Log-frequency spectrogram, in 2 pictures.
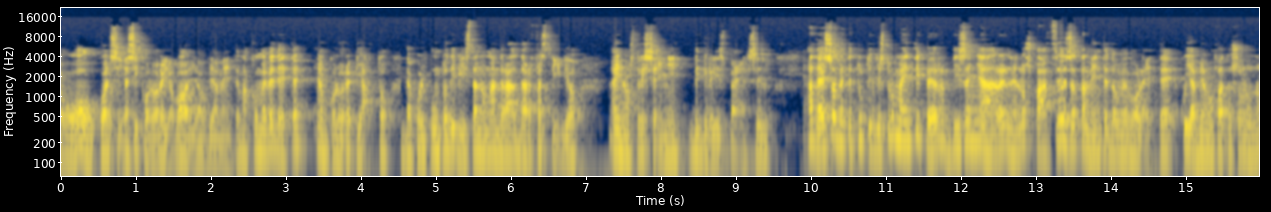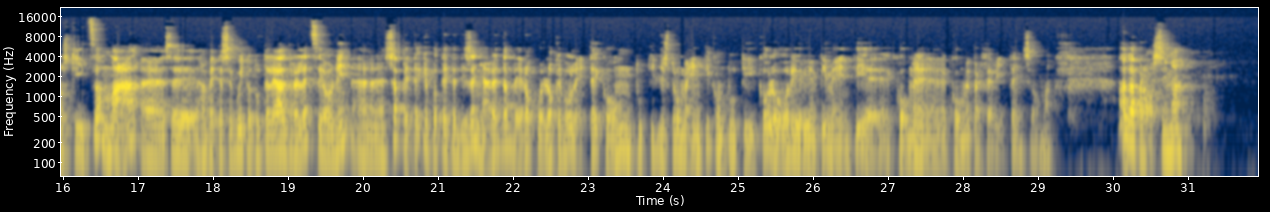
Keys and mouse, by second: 0.4 click, 4.9 F12, 8.2 click, 9.9 shift+middle click, 10.5 shift+middle click, 12.7 shift+middle click, 13.2 ctrl+middle click, 13.8 shift+middle click, 14.3 middle click, 27.1 middle click.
